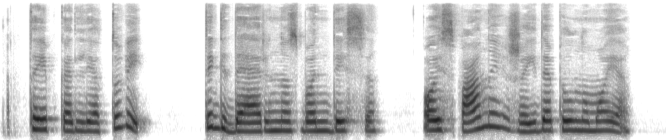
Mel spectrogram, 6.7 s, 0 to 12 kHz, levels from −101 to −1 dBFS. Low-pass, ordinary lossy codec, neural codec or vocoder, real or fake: 10.8 kHz; AAC, 48 kbps; none; real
